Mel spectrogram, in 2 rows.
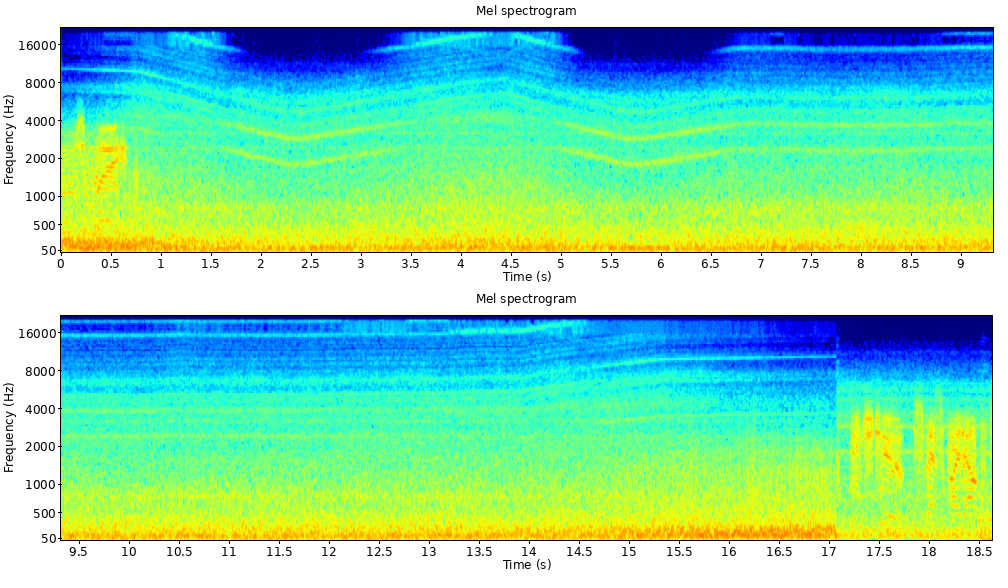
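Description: An F-14 jet takes off in Ace Combat 7, its engine roar holding steady and loud throughout with whining tones sweeping up and down, while a radio voice speaks over it.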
